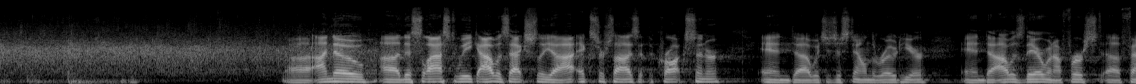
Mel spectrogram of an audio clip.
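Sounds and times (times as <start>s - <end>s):
audience applause: 0.0s - 4.4s
speech: 2.9s - 11.3s.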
